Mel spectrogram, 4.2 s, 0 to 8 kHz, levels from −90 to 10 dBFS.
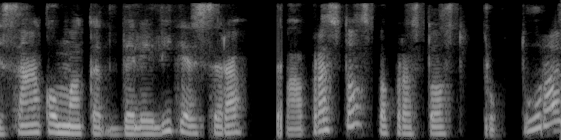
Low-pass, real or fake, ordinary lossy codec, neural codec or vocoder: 7.2 kHz; real; AAC, 32 kbps; none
